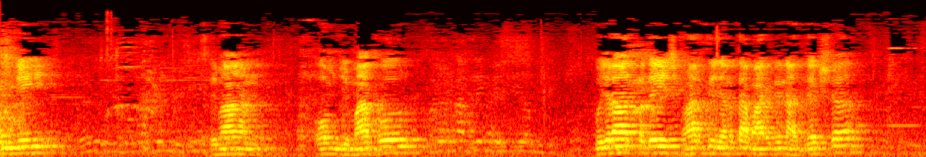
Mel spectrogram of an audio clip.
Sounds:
narration, speech, male speech

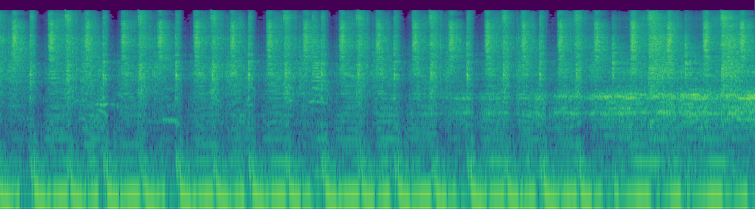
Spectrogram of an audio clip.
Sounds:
electronic music, techno, music

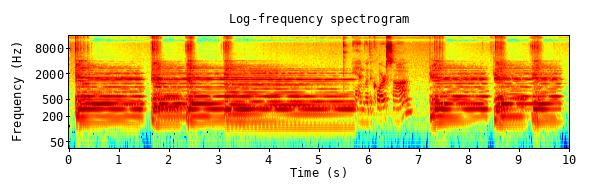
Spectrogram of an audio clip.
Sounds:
musical instrument, guitar, music, plucked string instrument, speech, ukulele

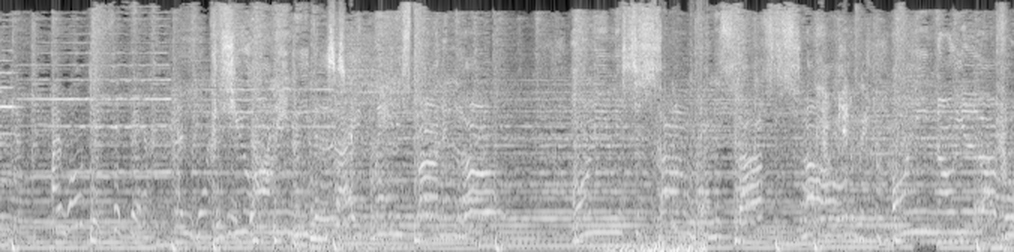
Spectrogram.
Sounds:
speech, music

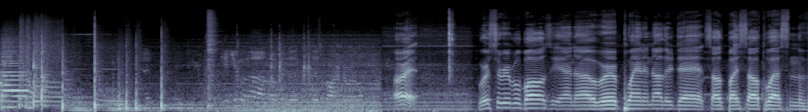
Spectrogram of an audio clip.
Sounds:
snare drum, drum kit, drum, rimshot, percussion, bass drum

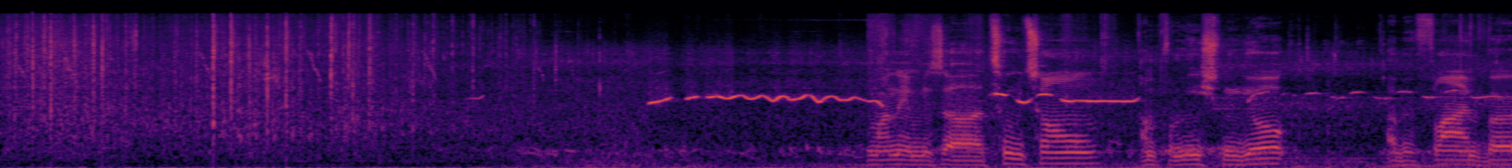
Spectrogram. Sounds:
bird, tweet, bird song, coo, dove

